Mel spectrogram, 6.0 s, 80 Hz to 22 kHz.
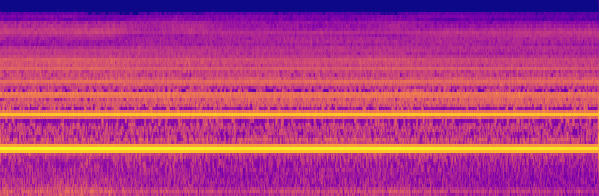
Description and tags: Pneumatic drill - Atlas Copco lbv45 - Run
Atlas Copco lbv45 pneumatic drill running freely.
2bar, 80bpm, air-pressure, atlas-copco, crafts, metalwork, motor, pneumatic, pneumatic-tools, tools, work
